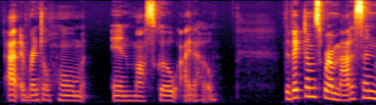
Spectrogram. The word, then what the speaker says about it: Moscow: I just learned that it's pronounced Moscow. Oh. Like rhymes with Costco.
